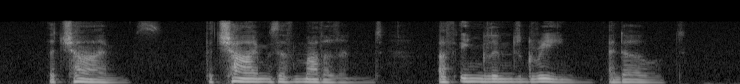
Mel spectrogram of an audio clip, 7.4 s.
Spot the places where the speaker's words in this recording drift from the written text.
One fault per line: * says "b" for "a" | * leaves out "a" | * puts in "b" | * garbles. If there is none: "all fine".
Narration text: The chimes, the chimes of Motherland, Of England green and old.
all fine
